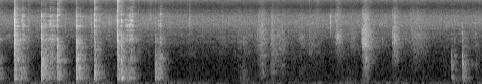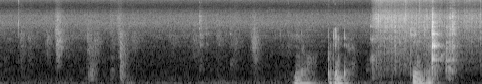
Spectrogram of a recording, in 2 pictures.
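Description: Food sizzles and crackles in a hot pan, growing louder near the end.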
